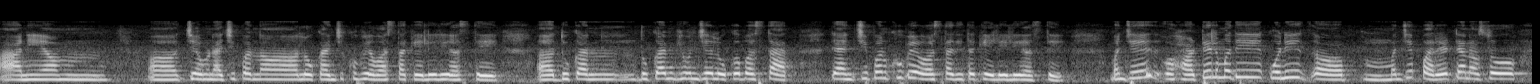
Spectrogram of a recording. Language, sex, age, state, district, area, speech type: Marathi, female, 45-60, Maharashtra, Wardha, rural, spontaneous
